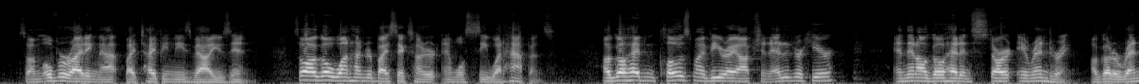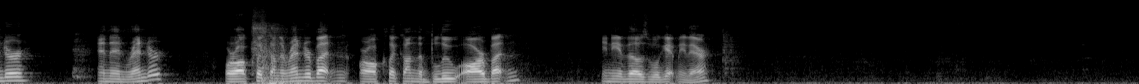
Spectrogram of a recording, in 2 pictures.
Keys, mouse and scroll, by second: 8.2 click, 10.8-18.3 drag.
